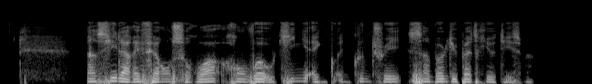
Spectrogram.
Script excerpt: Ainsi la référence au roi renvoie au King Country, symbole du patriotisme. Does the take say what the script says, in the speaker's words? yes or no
no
